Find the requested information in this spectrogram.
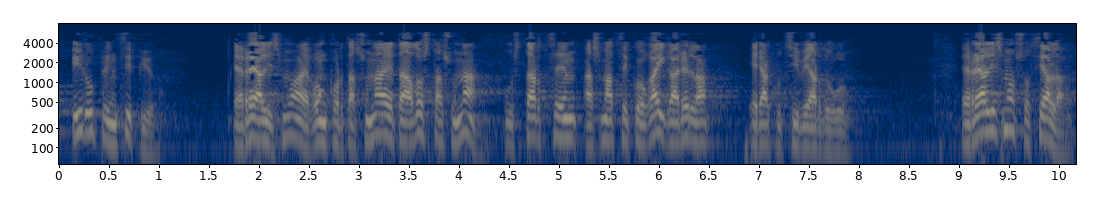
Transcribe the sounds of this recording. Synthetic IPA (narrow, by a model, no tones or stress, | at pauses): iɾupɾint͡sipiṵ | e̞re̞alizmo̞ae̞ɣ̞o̞ŋko̞ɾt̪asunae̞t̪aːð̞o̞st̪asunaust̪aɾt͡se̞nazmat͡se̞ko̞ɣajɣaɾe̞la | e̞ɾakut͡siβ̞e̞aɾðuɣ̞u | e̞re̞alizmo̞so̞siala̰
